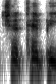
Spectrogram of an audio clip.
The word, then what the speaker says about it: Tempe: Those syllables like Tempe, not Chandler or, Scottsdale, but Tempe.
